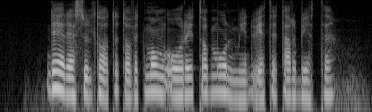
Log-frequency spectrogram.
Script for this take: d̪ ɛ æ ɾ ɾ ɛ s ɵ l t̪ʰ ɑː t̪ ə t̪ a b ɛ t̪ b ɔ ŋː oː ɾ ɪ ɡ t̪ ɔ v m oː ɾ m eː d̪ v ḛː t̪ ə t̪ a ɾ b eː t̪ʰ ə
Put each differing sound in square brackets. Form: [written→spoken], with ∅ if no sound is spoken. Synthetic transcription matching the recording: d̪ ɛ æ ɾ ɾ ɛ s ɵ l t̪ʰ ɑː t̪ ə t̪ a [b→v] ɛ t̪ [b→m] ɔ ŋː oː ɾ ɪ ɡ t̪ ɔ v m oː [ɾ→l] m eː d̪ v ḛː t̪ ə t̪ a ɾ b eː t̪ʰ ə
